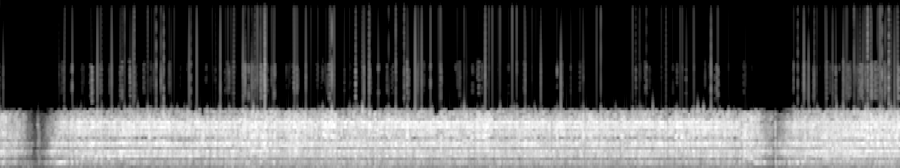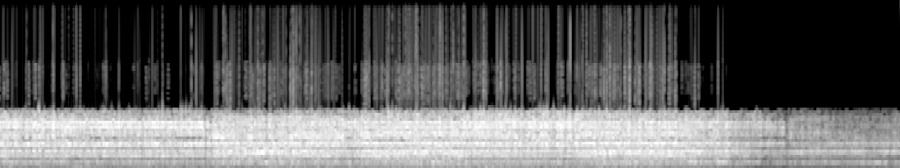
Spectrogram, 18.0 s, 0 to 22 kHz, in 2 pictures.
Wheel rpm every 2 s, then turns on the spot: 110, 160, 160, 150, 150, 160, 160, 160, 100.
none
